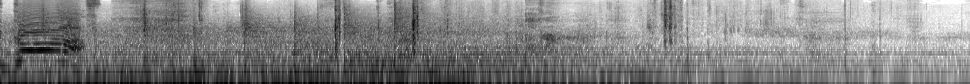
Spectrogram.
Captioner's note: gun shooting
